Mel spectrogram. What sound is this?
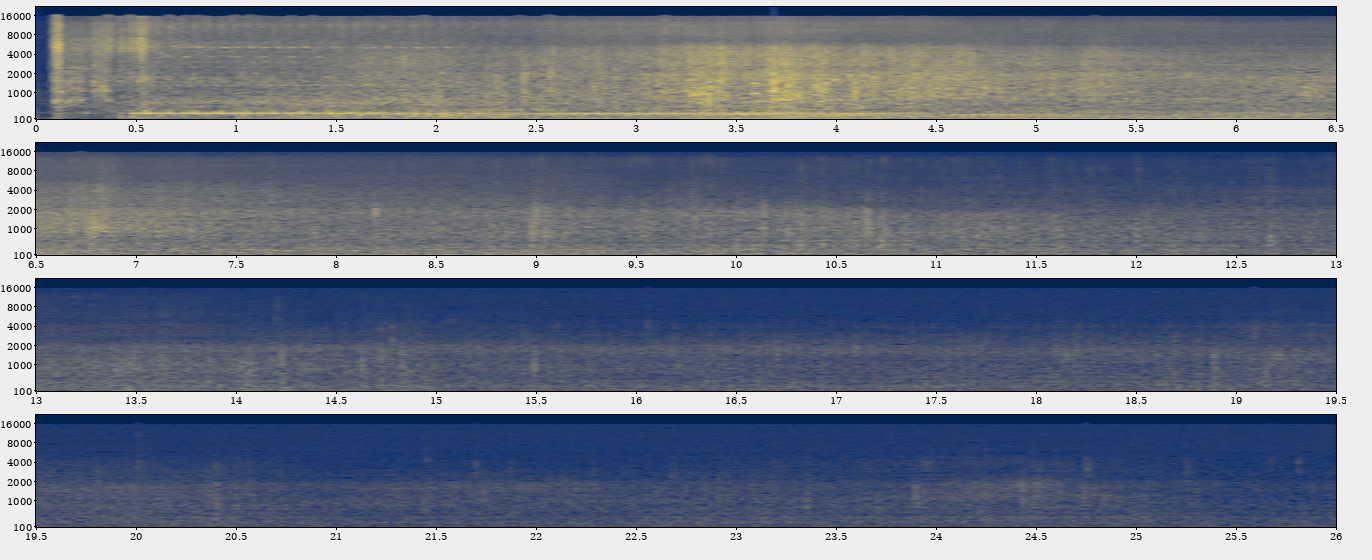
Diesel engine is started and after that the car throttles away.
car, diesel, engine, gravel, start, throttle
